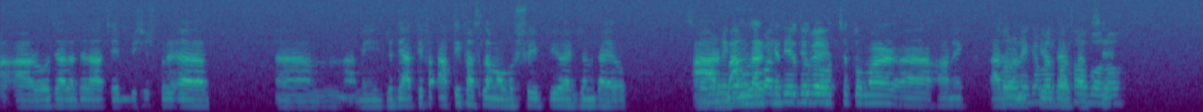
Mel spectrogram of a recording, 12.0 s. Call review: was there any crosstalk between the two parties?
Yes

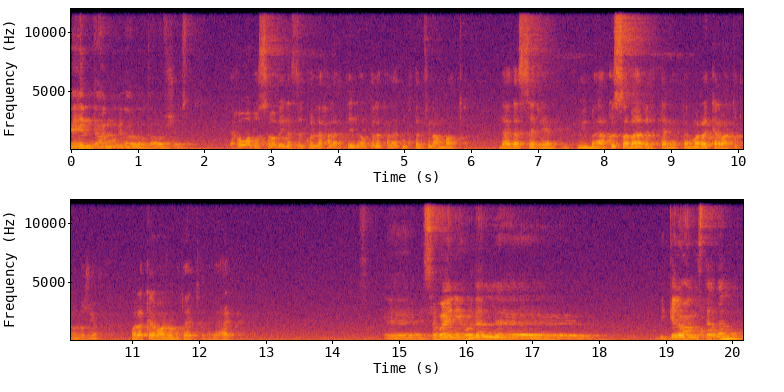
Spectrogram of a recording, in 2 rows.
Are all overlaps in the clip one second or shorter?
Yes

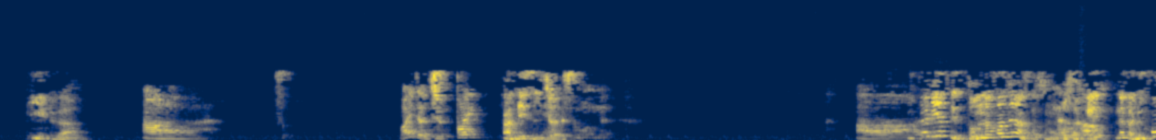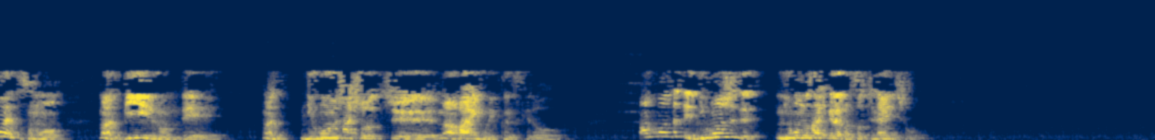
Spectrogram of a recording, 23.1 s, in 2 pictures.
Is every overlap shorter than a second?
Yes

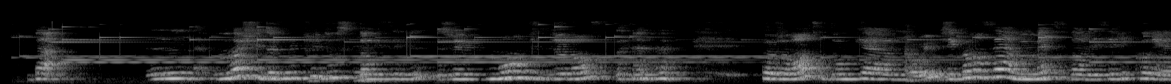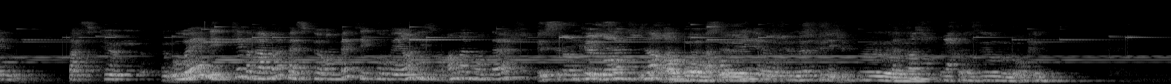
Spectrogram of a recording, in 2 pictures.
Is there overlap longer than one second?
Yes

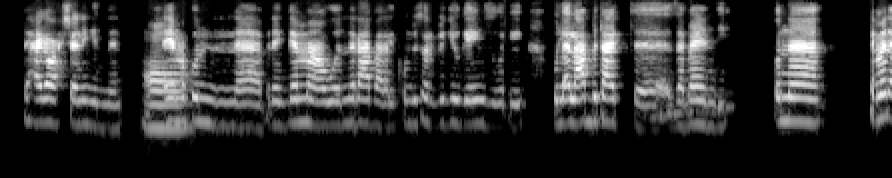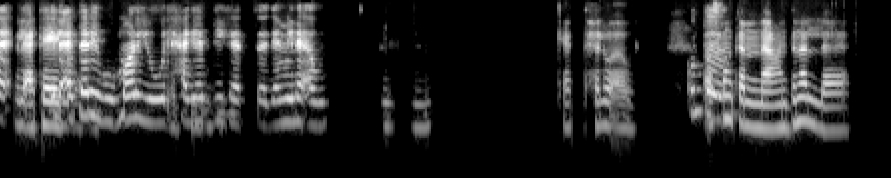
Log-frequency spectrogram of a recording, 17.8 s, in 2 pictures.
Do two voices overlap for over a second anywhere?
No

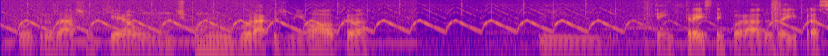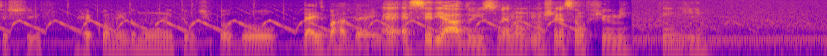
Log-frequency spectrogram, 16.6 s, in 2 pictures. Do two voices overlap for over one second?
No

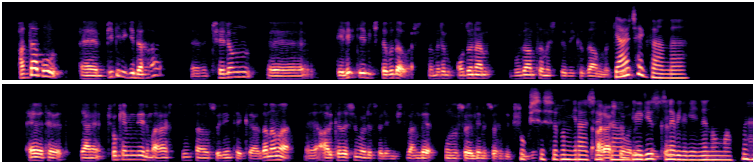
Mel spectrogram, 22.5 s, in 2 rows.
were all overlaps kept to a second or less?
No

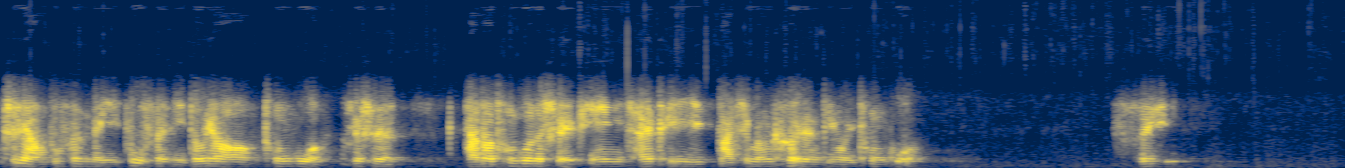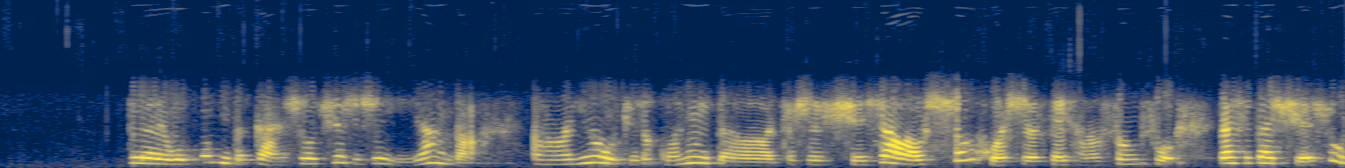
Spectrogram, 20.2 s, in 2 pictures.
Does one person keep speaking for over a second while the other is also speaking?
No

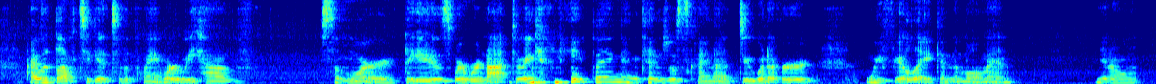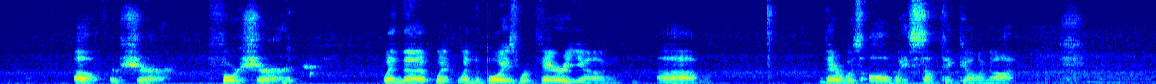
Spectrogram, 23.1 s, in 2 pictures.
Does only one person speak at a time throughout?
Yes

